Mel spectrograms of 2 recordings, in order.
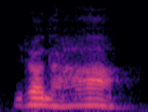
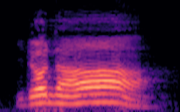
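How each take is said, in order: First: It is said in a calm, normal voice. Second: It is said noticeably louder and higher.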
